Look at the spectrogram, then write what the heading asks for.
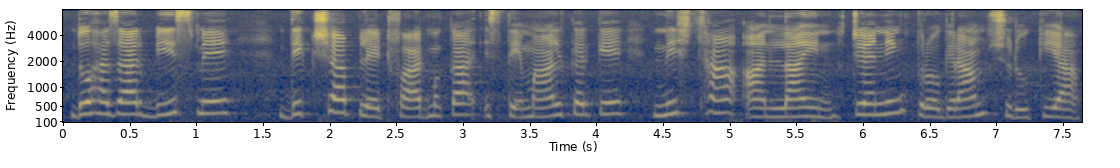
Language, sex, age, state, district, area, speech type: Urdu, female, 18-30, Uttar Pradesh, Mau, urban, spontaneous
